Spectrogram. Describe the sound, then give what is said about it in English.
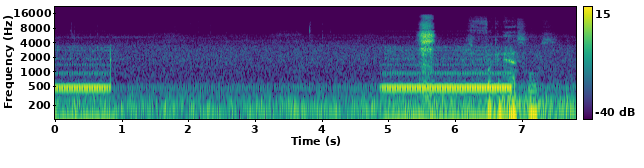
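A phone line rings out through a receiver while calling a Denny's restaurant on South Fig: two steady, buzzy ringback tones about four seconds apart, with a soft hiss of line noise in between. “Pick up the fucking Denny's phone.”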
